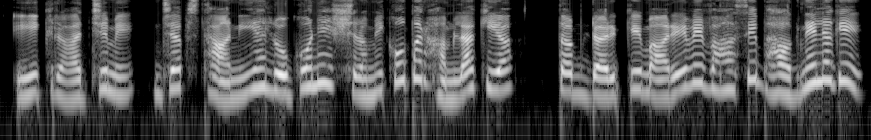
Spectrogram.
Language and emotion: Hindi, fearful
